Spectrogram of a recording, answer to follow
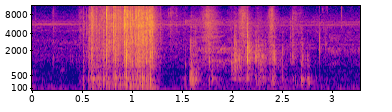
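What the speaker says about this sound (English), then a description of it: "I'm going to pull a card for you right now" A deck of tarot cards is shuffled and handled up close, with a burst of riffling followed by quieter flicks and taps as a card is pulled.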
